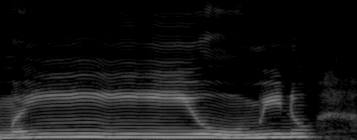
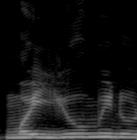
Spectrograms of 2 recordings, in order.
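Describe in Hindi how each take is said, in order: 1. इदगाम वाली आवाज़ नाक की गूंज के साथ रोकी जाती है। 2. इदगाम वाली आवाज़ बिना नाक की गूंज के कही जाती है। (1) "बल्कि मैं युमिनु, आवाज़ को नाक में घुमाएंगे" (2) "नहीं"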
